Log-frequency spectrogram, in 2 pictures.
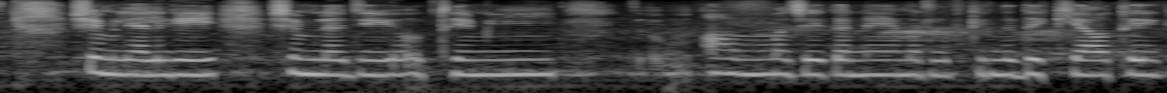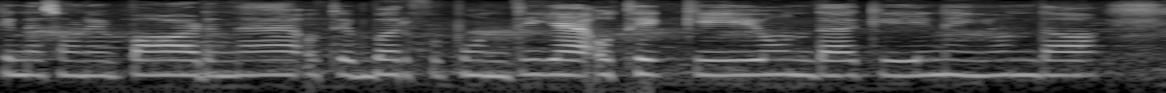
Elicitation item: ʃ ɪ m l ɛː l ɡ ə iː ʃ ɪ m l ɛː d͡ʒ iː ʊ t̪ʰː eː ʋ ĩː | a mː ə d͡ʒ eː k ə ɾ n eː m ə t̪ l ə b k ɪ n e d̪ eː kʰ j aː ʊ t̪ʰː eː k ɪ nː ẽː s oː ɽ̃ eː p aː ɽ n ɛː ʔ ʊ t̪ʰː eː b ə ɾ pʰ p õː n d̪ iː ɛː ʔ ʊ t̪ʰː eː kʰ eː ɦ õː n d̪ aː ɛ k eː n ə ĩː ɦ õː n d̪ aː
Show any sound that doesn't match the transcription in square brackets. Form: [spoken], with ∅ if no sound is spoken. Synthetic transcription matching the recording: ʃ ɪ m l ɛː l ɡ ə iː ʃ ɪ m l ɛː d͡ʒ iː ʊ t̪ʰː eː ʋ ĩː | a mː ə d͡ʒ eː k ə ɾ n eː m ə t̪ l ə b k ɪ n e d̪ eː kʰ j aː ʊ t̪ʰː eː k ɪ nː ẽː s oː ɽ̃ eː p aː ɽ n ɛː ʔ ʊ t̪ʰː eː b ə ɾ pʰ p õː n d̪ iː ɛː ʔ ʊ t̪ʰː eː [k] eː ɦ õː n d̪ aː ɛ k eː n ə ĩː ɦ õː n d̪ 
